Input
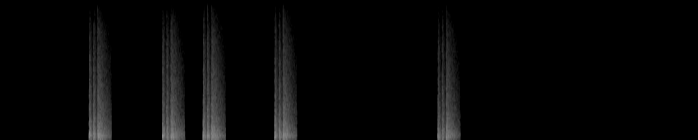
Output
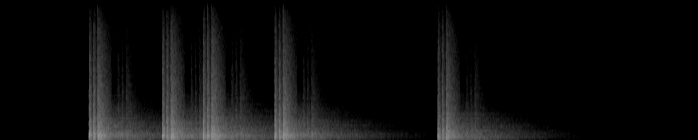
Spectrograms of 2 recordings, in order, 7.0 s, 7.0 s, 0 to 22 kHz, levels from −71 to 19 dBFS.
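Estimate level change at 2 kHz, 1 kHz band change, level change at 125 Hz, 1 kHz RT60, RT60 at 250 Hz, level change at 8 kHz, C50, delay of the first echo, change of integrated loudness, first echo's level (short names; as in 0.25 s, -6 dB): +4.0 dB, +4.0 dB, +4.0 dB, 2.1 s, 2.1 s, +3.0 dB, 7.0 dB, 0.284 s, +3.0 dB, -17.0 dB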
